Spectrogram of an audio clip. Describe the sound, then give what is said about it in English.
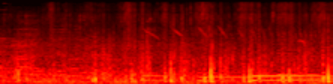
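Hooves of a ridden mare clip-clop as she sets out from a desert town at a hard pace: many quick, sharp hoofbeats in a steady, driving rhythm. “I ride out of Las Pistolas, pushing No Name as hard as she'll go.”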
